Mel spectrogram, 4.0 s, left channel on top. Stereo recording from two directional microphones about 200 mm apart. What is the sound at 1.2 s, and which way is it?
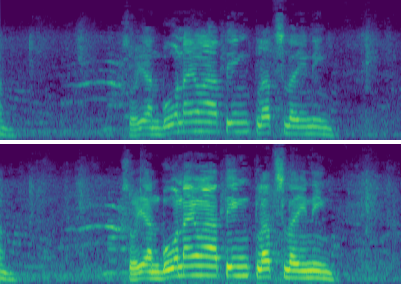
A man's voice, 35° right (ahead or behind).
